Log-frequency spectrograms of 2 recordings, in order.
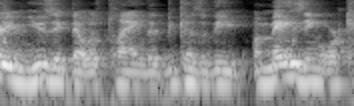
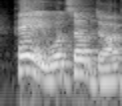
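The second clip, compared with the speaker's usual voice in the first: smooth, suave put-on billionaire voice; 5 semitones higher, 5 dB louder than usual. Retelling a scene where Bruce Wayne takes a phone call: smooth Bruce Wayne voice. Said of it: "talking in his smooth Bruce Wayne voice".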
